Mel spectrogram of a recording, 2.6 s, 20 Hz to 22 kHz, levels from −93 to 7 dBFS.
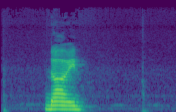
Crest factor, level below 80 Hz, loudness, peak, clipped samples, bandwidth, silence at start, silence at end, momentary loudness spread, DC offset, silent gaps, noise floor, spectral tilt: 18 dB; -56 dBFS; -15 LUFS; 0 dBFS; under 0.1%; 10 kHz; 0.7 s; 1.4 s; 25 LU; under 0.1%; none; -56 dBFS; -8 dB/octave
